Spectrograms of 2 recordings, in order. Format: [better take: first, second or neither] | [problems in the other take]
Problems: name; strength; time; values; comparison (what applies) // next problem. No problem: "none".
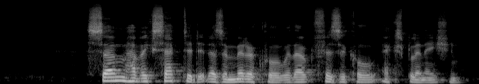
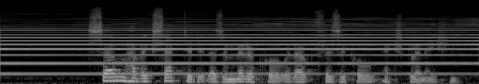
first | background sound (Bowed string instrument); 4 dB above the speech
